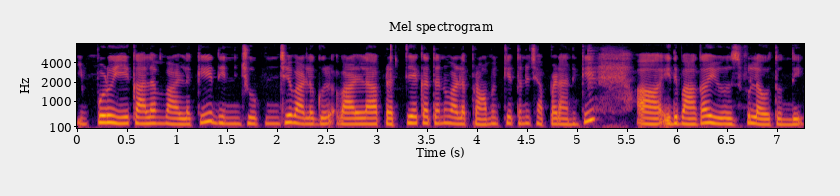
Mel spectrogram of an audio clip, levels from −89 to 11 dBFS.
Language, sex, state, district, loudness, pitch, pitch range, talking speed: Telugu, female, Andhra Pradesh, Srikakulam, -17 LUFS, 210 Hz, 200-225 Hz, 130 wpm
